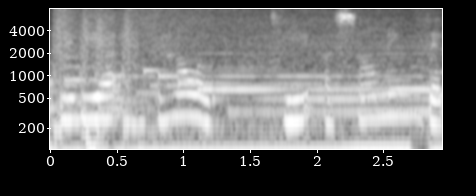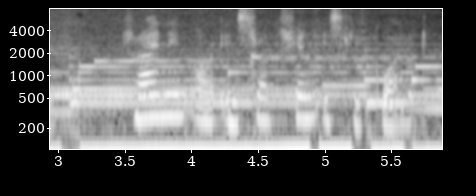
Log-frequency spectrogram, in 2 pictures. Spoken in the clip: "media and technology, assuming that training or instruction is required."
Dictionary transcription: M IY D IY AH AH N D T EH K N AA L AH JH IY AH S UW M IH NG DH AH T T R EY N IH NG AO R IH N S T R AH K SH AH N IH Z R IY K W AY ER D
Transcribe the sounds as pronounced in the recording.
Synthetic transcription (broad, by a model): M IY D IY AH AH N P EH N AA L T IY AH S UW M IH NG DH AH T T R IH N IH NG AO R IH N S T R AH K SH AH N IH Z R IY K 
